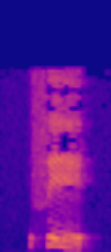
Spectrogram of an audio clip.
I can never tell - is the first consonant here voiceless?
yes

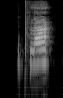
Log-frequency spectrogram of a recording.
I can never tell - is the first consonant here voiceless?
yes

